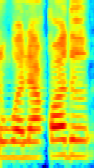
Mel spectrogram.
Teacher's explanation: تو یہ لمبا نہیں ہوگا. پھر وَلَقَدْ دال پر قلقلہ ہے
